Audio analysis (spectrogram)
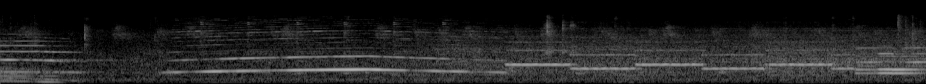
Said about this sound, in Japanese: それにパトカー、難しい言葉で言うと緊急自動車って言うんだ。 急いで行くときはみんなサイレンを鳴らして走るんだよね。 ピーポー。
